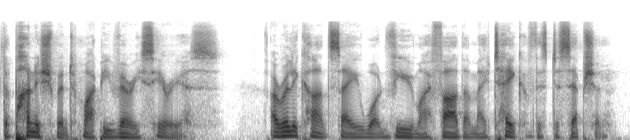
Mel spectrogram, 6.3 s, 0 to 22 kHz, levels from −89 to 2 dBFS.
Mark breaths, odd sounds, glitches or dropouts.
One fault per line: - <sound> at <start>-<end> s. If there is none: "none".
none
